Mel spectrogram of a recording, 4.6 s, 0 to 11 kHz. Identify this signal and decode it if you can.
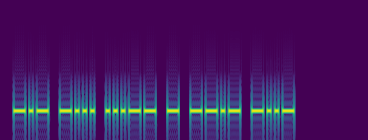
Morse code, heard as a keyed tone, about 25 wpm, 700 Hz. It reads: KB3TQX
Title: USA Call Signs Repeated 2x 25wpm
